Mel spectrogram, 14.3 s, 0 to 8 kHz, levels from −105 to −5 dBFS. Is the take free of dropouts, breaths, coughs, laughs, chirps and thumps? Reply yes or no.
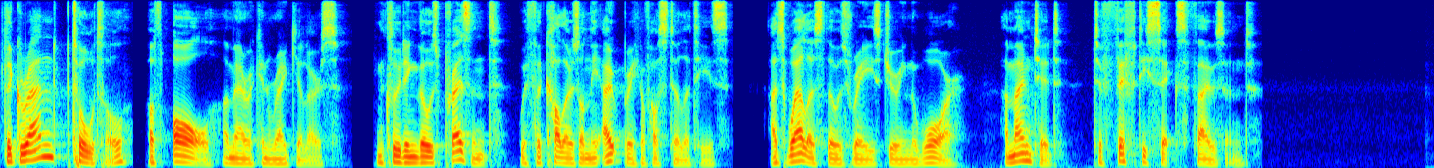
yes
